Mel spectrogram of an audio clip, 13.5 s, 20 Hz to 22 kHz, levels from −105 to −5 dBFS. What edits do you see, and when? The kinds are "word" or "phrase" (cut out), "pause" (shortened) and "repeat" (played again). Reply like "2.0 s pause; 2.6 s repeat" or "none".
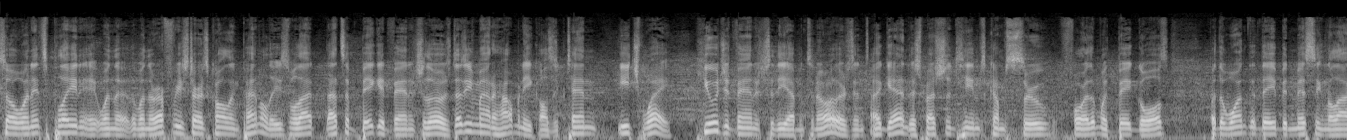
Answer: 5.6 s word; 8.6 s word; 9.1 s word; 12.5 s word

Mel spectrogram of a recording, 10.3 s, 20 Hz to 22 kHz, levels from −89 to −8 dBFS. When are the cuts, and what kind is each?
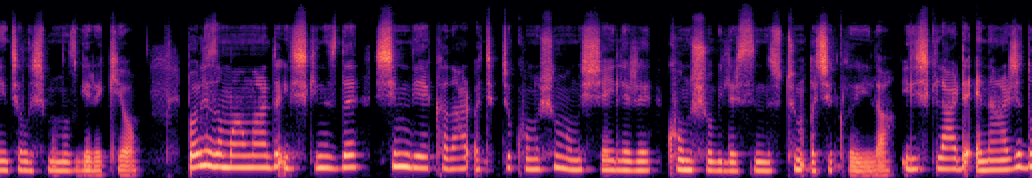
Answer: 1.8 s pause; 3.7 s pause; 6.6 s pause; 9.0 s pause

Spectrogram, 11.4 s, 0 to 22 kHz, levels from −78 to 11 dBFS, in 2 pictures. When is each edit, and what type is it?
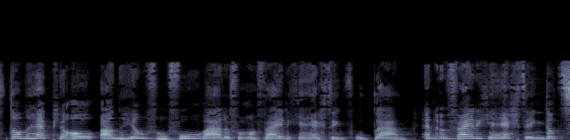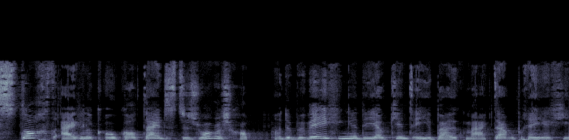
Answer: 4.2 s pause

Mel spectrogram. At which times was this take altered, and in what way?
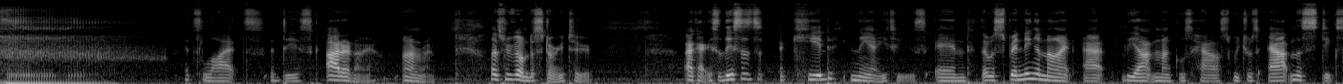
none

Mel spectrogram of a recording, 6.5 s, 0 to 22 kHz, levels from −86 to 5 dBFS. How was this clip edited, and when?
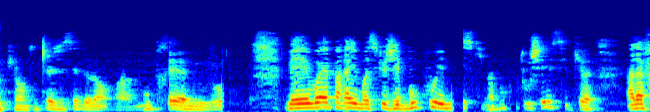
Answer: none

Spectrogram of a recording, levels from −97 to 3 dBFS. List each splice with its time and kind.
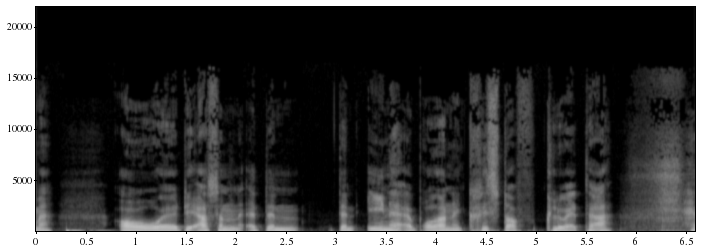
none

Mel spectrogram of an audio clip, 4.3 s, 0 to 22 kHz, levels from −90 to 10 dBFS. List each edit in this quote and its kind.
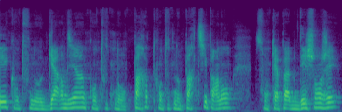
3.1 s pause

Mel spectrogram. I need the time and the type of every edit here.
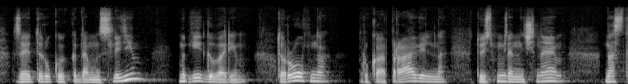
1.9 s phrase; 2.8 s phrase; 3.9 s word; 5.1 s word

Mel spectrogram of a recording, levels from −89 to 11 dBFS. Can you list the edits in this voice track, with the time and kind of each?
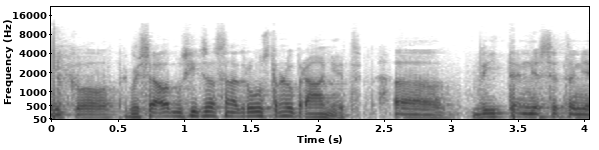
none

